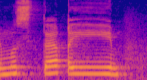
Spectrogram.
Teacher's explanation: خا جہاں پڑھنا ہے وہاں نہیں پڑھتے بلکہ یہاں پر مستقیم نہیں بلکہ مستقیم. اس میں بالکل بھی کھردری آواز نہیں بلکہ صاف آواز آنی چاہیے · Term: قاف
